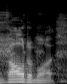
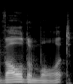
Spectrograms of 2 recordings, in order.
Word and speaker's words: Voldemort: to choose the name voldemort which is actually supposed to be pronounced with the silent t fun fact um but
